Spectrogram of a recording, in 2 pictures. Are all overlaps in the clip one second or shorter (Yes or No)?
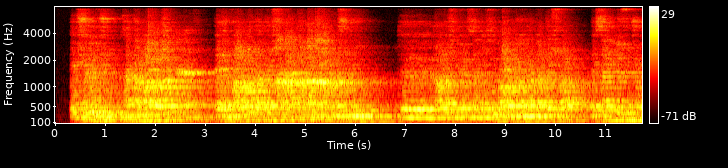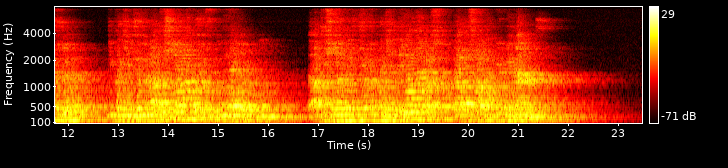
No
